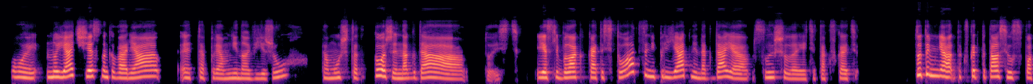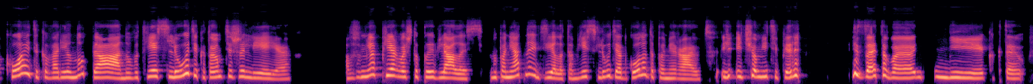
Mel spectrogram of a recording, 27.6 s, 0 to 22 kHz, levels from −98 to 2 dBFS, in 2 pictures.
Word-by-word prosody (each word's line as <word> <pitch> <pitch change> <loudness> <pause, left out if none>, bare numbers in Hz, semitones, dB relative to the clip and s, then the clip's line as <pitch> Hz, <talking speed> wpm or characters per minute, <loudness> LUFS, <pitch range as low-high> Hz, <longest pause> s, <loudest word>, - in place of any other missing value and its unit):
Ой, 225 -4 -2
ну, 240 +1 +2
я, 250 +5 +5
честно 270 -3 +2
говоря, 235 +4 +2 0.3
это 215 0 -7
прям 195 -2 -5
ненавижу, 195 - -5 0.4
потому 210 +1 -4
что 210 -2 -7 0.2
тоже 270 -8 +3
иногда, 200 -3 +1 0.3
то - - -16
есть, - - -16 0.2
если 225 +1 +1
была 225 +3 +4
какая-то 225 -1 -2
ситуация 315 - -1
неприятная, 255 +1 0
иногда 205 +4 -1
я 190 -7 -1
слышала 225 -3 -5
эти, 175 +1 -6
так 185 0 -10
сказать, 190 -1 -6 0.8
кто-то 330 +3 +3
меня, 280 -5 +4
так 245 - -14
сказать, 270 -1 -2
пытался 260 -2 +2
успокоить 225 - 0
и - - -3
говорил: 230 0 -2
"Ну 330 +11 0
да, 225 -2 +6
ну, 215 - -3
вот 220 +1 -9
есть 275 0 +1
люди, 295 +9 +3
которым 235 +1 -1
тяжелее". 210 -9 -2 0.7
А 195 - -9
вот 205 +4 -12
у - - -7
меня 315 +6 +3
1, 310 -6 +2
что 250 +1 -5
появлялось: 215 -6 +1
"Ну, 225 +1 -3
понятное 300 +8 0
дело, 220 -4 -1
там 185 0 -8
есть 255 +2 -4
люди, 255 +3 -2
от 225 -2 0
голода 280 +5 0
помирают. 180 -6 -2 0.2
И 245 0 -1
и 255 -3 -3
чё 265 +2 +2
мне 255 0 +1
теперь 240 +4 0 0.7
из-за 325 -10 +6
этого 220 -8 +2 0.3
не 220 -4 +1
как-то 190 -2 -7
230 Hz, 145 wpm, -22 LUFS, 205-260 Hz, 0.8 s, да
